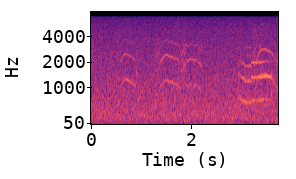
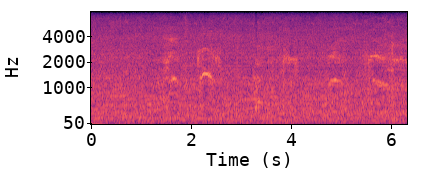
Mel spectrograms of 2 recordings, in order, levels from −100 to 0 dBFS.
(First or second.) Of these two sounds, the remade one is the second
